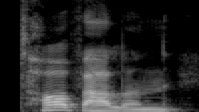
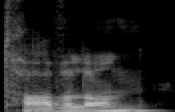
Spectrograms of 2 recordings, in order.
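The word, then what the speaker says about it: Tar Valon: considering how that character ends up number 34 tarvalen is rather disappointing to look at and yes you might be complaining about the way I'm pronouncing it and yes I know technically it's pronounced tavalon or tavolin I know the correct pronunciation I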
